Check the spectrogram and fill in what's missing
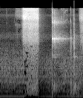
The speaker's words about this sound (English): Now, if I got the carbonation process right, then this should have a nice little fizz.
